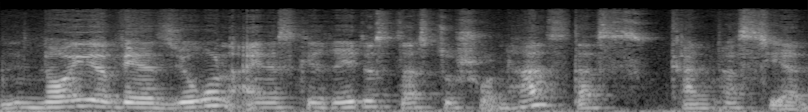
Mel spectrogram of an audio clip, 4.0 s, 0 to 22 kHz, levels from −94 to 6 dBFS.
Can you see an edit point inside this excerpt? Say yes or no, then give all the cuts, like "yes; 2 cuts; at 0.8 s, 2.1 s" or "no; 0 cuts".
yes; 1 cut; at 2.8 s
